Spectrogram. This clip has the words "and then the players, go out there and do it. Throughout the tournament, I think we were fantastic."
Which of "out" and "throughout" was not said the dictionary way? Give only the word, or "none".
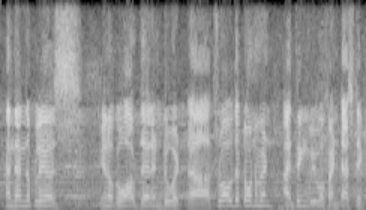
throughout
